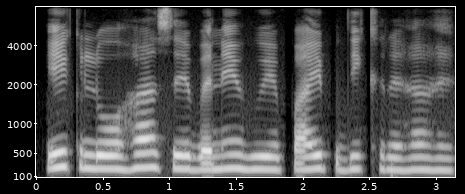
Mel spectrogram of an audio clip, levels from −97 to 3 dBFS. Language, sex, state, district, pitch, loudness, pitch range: Hindi, female, Jharkhand, Garhwa, 225 Hz, -16 LUFS, 215-240 Hz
